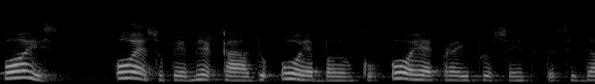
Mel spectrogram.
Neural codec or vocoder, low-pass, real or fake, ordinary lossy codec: none; 7.2 kHz; real; none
